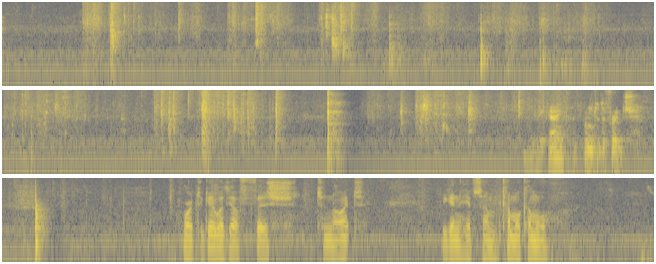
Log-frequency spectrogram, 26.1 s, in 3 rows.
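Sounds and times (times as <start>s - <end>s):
steady low hum: 0.0s - 26.0s
cling film crackling and rustling: 1.0s - 12.6s, 13.5s - 16.9s.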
